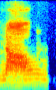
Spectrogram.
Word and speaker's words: New Orleans: I'll tell you what, if you're ever down around New Orleans, and I said it right, Howard, Nolans. New New Orleans. If you're ever down around Nolans, look up Howard Petrie.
